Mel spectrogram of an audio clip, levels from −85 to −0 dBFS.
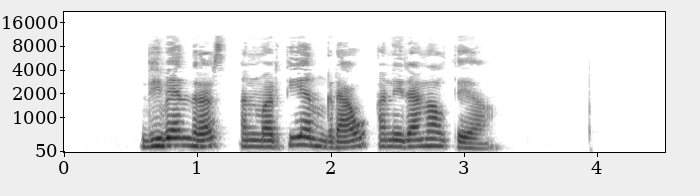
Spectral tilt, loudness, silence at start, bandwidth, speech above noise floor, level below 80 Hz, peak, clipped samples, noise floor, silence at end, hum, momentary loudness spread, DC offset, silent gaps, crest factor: -6 dB/octave; -21 LUFS; 0.6 s; 11 kHz; 60 dB; -74 dBFS; -4 dBFS; under 0.1%; -80 dBFS; 1.3 s; none; 9 LU; under 0.1%; none; 18 dB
